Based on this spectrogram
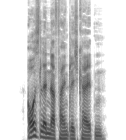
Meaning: plural of Ausländerfeindlichkeit
- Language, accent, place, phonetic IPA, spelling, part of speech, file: German, Germany, Berlin, [ˈaʊ̯slɛndɐˌfaɪ̯ntlɪçkaɪ̯tn̩], Ausländerfeindlichkeiten, noun, De-Ausländerfeindlichkeiten.ogg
